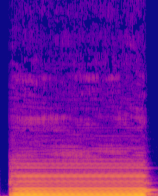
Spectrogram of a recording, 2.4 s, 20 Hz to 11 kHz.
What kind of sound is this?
Double Bass - D#2
Part of the Good-sounds dataset of monophonic instrumental sounds.
instrument::double bass
note::D#
octave::2
midi note::39
good-sounds-id::8604
single-note, double-bass, Dsharp2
